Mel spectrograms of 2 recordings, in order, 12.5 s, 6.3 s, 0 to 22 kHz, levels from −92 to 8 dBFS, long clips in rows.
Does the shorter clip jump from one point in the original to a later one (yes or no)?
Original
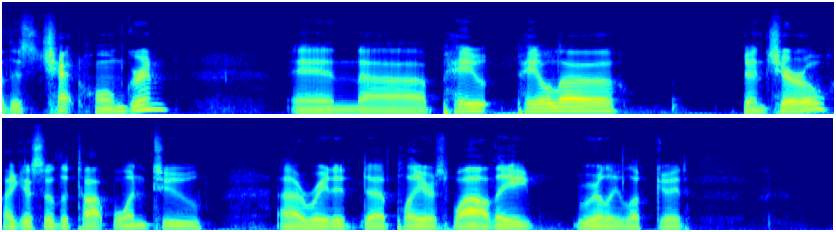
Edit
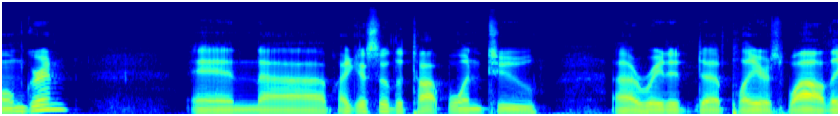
yes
